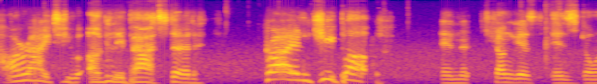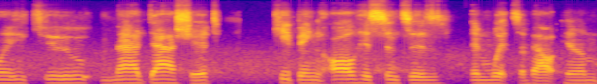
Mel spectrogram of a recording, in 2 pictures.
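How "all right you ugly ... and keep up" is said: loud, boisterous, rowdy holler, pitched up. A player speaks as his character Chungus, in a boisterous voice. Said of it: "in a bolsterous voice".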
